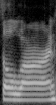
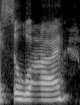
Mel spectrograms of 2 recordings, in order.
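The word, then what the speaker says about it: Solaan: s o l a a n and it's pronounced Solan some people say San but I think that's the fun part we're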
